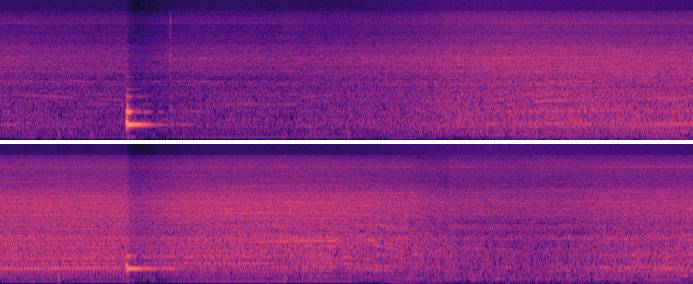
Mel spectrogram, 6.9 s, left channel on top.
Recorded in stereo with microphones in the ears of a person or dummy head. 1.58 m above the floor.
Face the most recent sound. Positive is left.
turn(degrees=25)  # may be behind; listen again after turning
